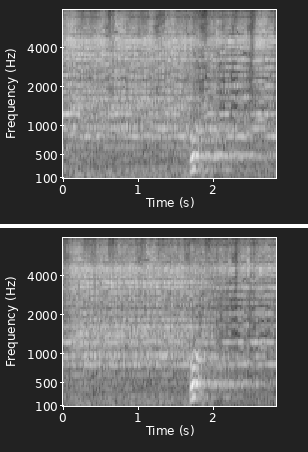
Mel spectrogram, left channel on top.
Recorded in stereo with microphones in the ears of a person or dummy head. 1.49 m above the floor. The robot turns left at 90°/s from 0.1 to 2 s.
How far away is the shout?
About 0.6 m.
